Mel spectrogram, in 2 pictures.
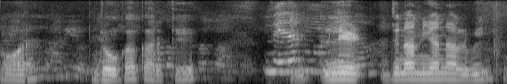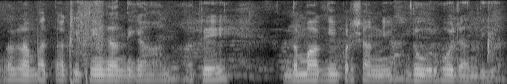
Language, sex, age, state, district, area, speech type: Punjabi, female, 60+, Punjab, Jalandhar, urban, spontaneous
